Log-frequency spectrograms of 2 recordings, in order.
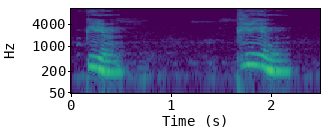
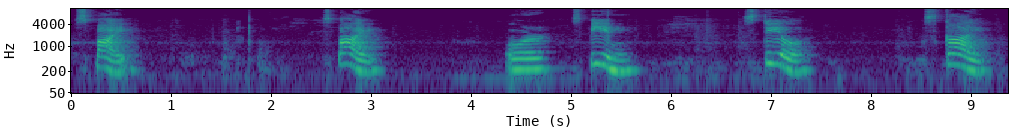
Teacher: key now let's move into an aspirated sounds it means that it is not pronounced with the sound of a breath or letter h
